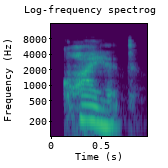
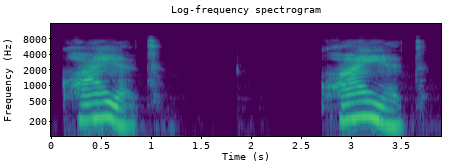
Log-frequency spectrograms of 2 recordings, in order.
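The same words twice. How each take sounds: First: A hushed Quiet, as if in a library; whispered. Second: Said in the usual way. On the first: Shown as a demonstration. Teacher whispering Quiet to children to show its meaning. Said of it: "Các bạn có biết quiet nghĩa là gì". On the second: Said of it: "teacher models the word".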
